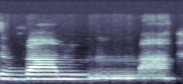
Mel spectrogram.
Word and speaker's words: vam: The seed sound, again, so it's spelled with an A, but it sounds like a U. The seed sound is VAM.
